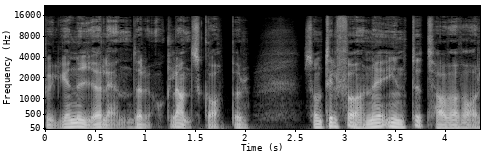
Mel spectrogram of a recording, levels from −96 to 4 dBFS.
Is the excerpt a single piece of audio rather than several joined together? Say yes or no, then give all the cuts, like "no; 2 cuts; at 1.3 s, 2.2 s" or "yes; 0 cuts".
yes; 0 cuts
